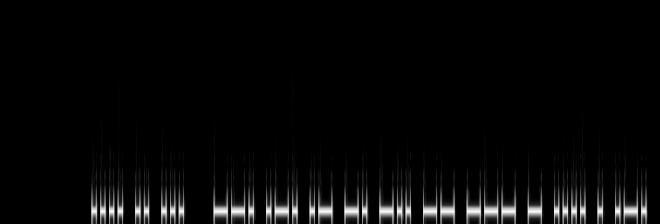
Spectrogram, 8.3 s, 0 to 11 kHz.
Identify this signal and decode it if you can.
Morse code, heard as a keyed tone, about 22 wpm, 700 Hz. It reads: HIS GRANDMOTHER
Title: Sentences from Top 1200 Words 22wpm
